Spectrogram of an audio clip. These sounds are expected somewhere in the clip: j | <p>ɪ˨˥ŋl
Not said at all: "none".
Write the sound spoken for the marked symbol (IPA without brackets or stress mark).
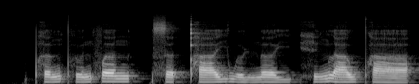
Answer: h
